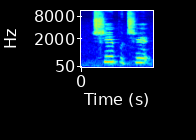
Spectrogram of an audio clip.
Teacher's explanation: When 不 is used between reduplicated words, it is pronounced in a neutral tone.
